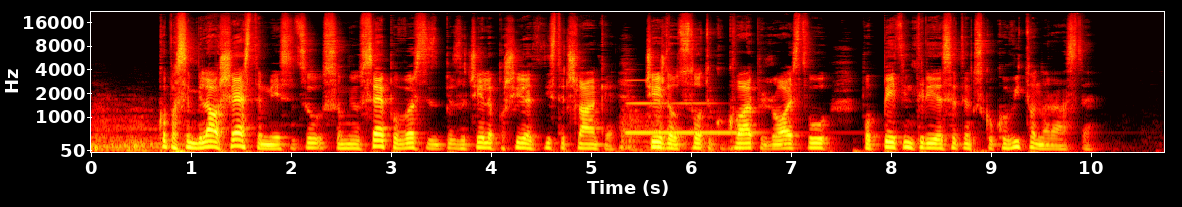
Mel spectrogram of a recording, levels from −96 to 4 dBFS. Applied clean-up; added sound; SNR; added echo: classical method log-MMSE.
